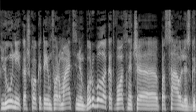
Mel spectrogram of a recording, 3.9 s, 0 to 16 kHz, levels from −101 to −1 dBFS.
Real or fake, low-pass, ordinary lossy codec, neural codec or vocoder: real; 14.4 kHz; MP3, 48 kbps; none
